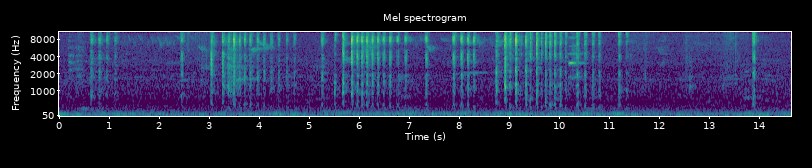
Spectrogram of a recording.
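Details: Red squirrel chattering territorially while eating coconut bits left out for it, trying to scare off a person; rapid clicking bursts of chatter come in repeated runs over a steady low rumble.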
